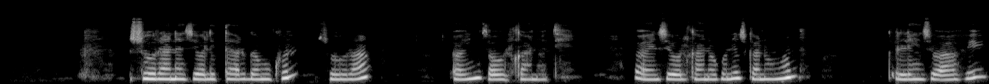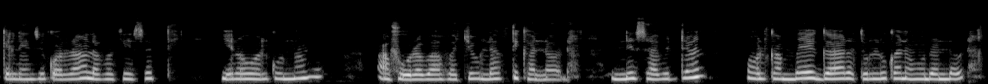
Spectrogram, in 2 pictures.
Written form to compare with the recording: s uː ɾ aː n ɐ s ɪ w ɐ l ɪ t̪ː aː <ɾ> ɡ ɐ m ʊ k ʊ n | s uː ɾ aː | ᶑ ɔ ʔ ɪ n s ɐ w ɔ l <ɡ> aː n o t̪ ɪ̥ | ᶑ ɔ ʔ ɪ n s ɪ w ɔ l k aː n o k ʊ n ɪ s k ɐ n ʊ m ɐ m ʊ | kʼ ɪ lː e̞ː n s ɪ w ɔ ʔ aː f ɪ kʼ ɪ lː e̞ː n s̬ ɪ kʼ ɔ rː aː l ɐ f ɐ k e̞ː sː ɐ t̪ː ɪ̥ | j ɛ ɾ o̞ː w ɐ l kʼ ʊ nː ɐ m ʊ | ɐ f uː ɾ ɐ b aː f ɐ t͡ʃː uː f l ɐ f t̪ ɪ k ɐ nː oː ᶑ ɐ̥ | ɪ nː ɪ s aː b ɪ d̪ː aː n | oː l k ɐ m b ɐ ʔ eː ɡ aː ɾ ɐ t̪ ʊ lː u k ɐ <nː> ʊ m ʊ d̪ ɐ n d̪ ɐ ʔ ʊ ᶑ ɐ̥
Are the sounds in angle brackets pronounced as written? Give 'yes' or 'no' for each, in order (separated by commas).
yes, no, no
